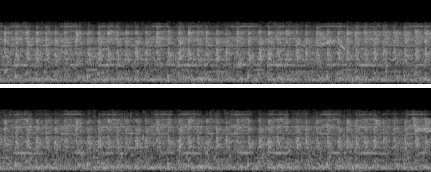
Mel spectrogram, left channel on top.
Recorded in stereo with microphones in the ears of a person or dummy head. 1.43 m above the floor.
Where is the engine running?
25° left (ahead or behind).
